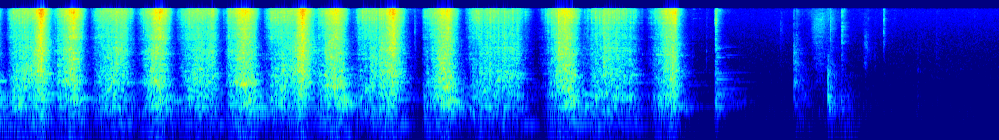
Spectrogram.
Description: A metal hand saw is hissing and scraping rhythmically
